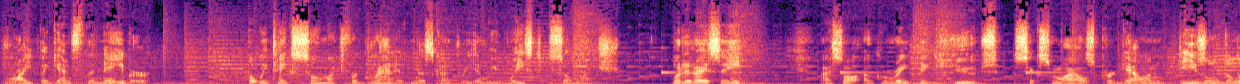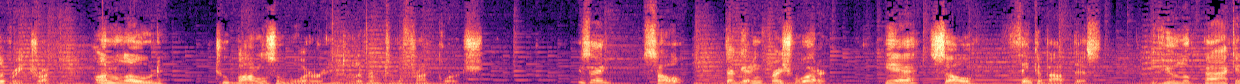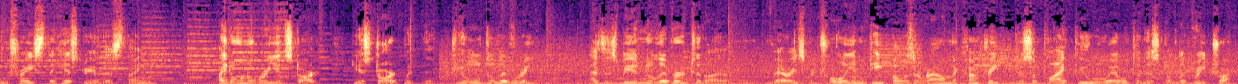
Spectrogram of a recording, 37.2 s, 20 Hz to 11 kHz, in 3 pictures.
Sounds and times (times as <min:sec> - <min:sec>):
Speech: 0:00.0 - 0:01.5, 0:02.4 - 0:17.2, 0:18.2 - 0:20.7, 0:21.3 - 0:26.4, 0:27.0 - 0:37.1
Music: 0:00.0 - 0:37.1.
